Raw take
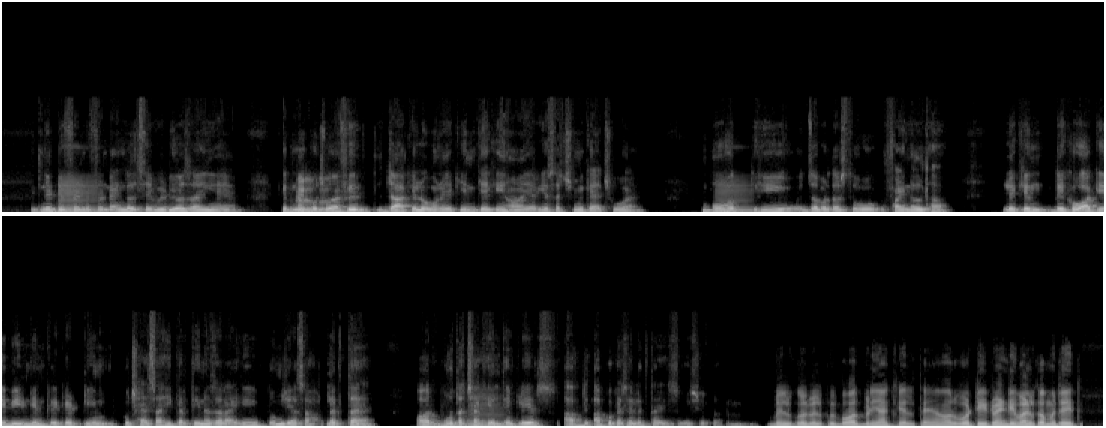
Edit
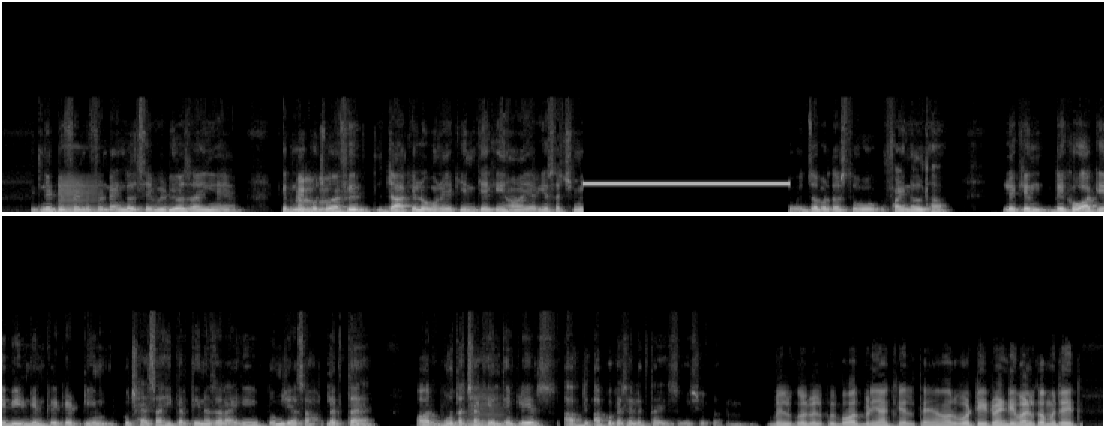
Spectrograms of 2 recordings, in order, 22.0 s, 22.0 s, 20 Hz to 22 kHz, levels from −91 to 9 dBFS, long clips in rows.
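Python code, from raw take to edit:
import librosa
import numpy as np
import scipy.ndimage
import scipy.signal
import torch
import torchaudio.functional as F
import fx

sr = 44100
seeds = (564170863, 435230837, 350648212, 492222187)

y = fx.edit(x, sr, fx.bleep(start_s=5.81, length_s=2.07, hz=3040.0, db=-20.5), tone=tone)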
